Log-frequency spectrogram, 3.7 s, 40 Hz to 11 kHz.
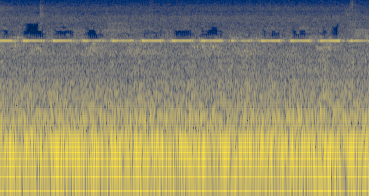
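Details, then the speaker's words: Faint, high, repeating electronic beep over a steady low outdoor rumble: a camper's carbon monoxide alarm going off on a 95° day, cause not yet known. "Both my parents are inside trying to figure out why some carbon monoxide uh alarm is going off for whatever reason. I don't know if you can hear that beeping."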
